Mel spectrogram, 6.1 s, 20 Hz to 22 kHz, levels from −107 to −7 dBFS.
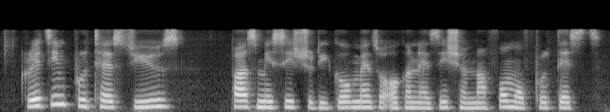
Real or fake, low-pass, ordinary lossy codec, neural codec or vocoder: fake; 7.2 kHz; none; codec, 16 kHz, about 1 kbps, DyCAST, with the encoder's durations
